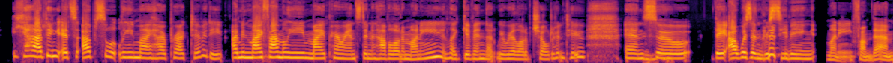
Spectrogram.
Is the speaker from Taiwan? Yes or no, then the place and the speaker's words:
no; Quebec, Canada; I grew up in Quebec, in Canada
